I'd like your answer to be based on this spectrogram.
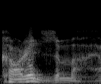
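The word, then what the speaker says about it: Charizomai (χαρίζομαι): Charizomai, charizomai, Wherever there's a Z in Greek, it always sounds as if it has a D before it. And we say charizomai.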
